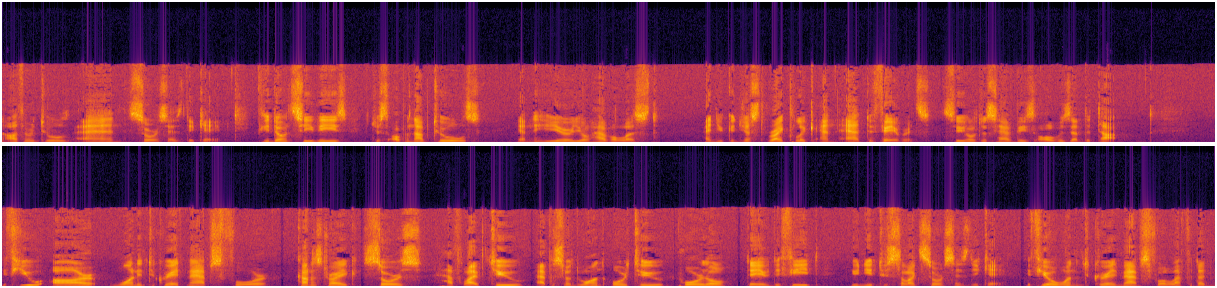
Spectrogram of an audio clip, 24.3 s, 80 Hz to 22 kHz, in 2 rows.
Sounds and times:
Speech: 0.0 - 11.2, 12.2 - 24.2.

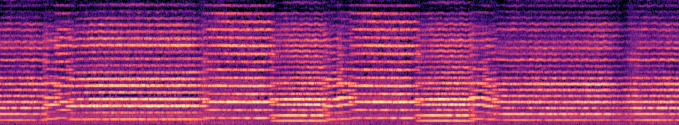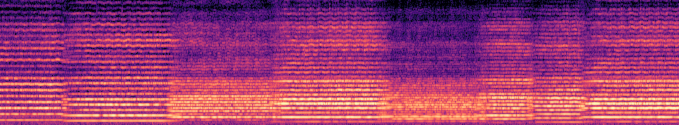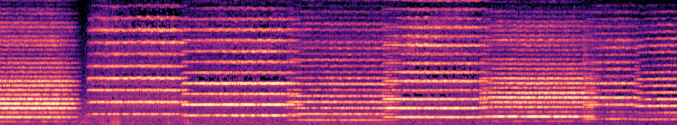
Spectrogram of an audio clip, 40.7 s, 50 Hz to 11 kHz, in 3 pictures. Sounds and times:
Musical instrument: 13.4 - 40.7.

